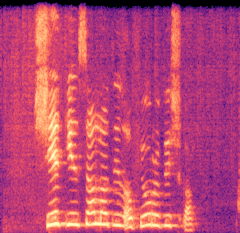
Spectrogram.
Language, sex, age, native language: Icelandic, male, 9, Icelandic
